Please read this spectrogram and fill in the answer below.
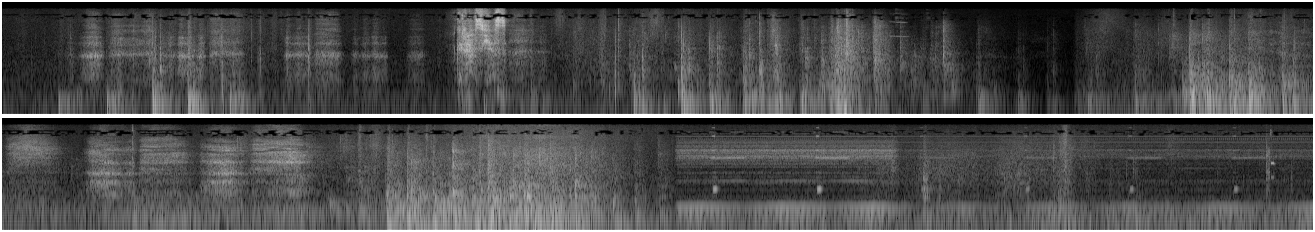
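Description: Film sound effects: a run of thuds and knocks with a gasp and hurried movement, then a steady low hum with faint tones over the last few seconds.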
